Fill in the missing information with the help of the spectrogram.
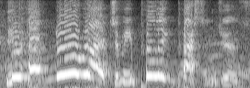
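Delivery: very high, loud angry mother voice; outraged mum telling someone off; cross shout. A narrator's reading. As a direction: shout it crossly in a piercing falsetto. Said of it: "shouted the boy's mother".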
